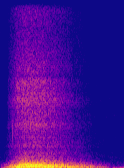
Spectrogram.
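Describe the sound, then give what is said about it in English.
Soft, airy nasal breath taken slowly during a calm breathing exercise: one gentle swell of rushing air rises and fades over about two seconds, faint and alone. “Breathe in through your nose and breathe out through your nose.”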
